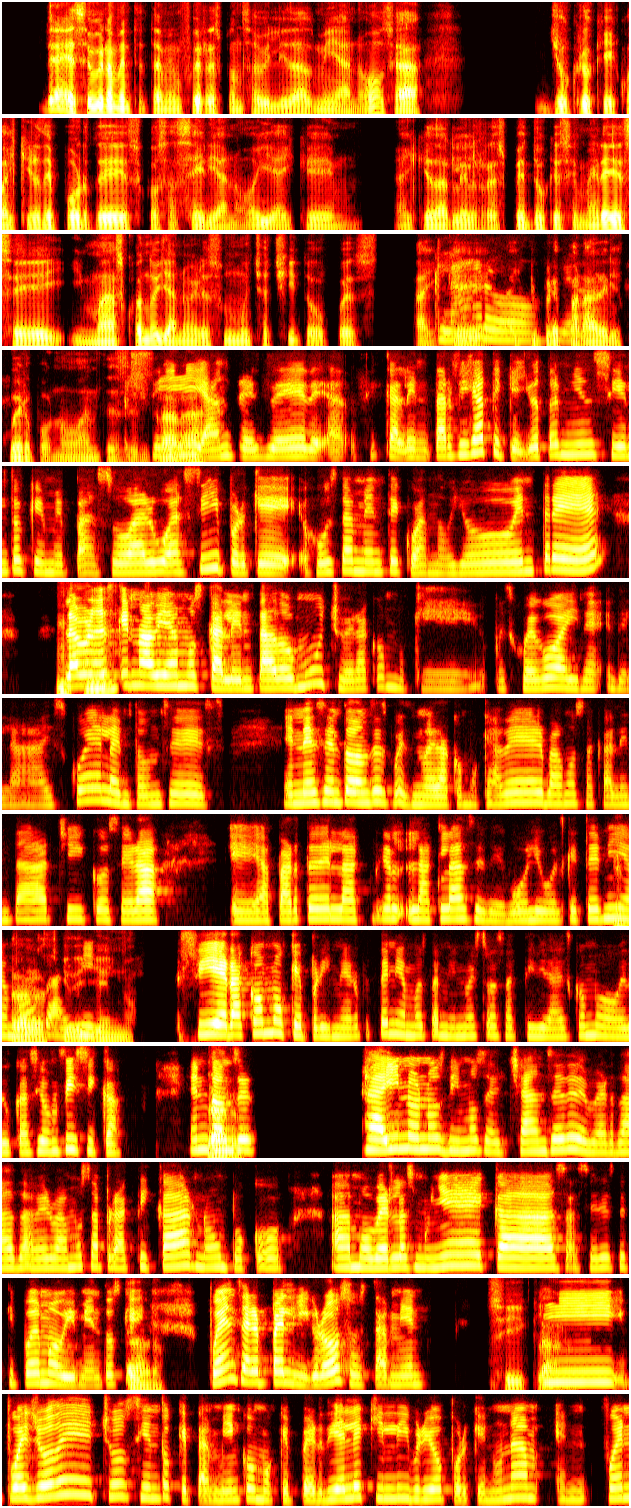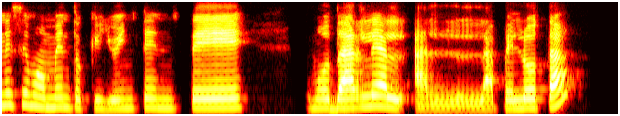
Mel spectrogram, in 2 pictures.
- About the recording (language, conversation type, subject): Spanish, unstructured, ¿Puedes contar alguna anécdota graciosa relacionada con el deporte?
- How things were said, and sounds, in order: none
